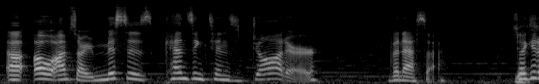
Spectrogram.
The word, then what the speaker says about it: Kensington: Austin Powers and Miss was it kingsington Kensington Kensington okay I put an ey this is Kensington I put an i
